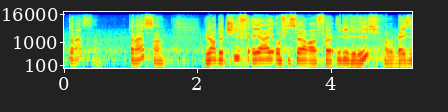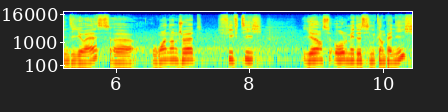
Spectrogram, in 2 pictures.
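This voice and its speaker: A man moderating a conference panel on stage, halting with many fillers and restarts. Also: on the high side, darkish tone, slight background noise. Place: large exhibition hall on stage.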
